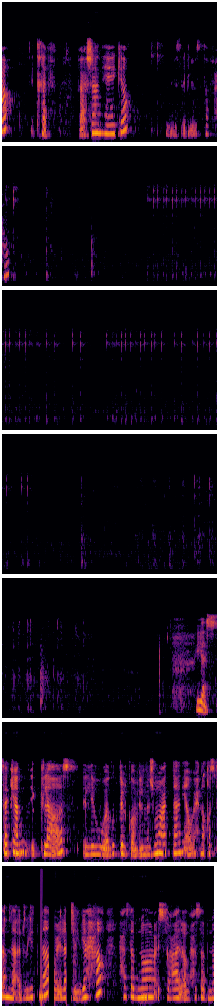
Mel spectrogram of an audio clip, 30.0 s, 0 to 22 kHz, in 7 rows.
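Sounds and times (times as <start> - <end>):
faint computer mouse clicks: 3.0 - 3.3, 4.3 - 5.4, 7.2 - 13.6.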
